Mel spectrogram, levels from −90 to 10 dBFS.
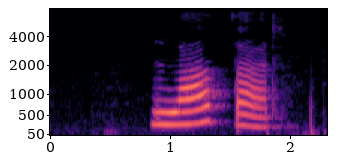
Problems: none marked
